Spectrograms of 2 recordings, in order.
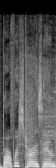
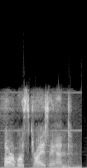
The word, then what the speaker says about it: Streisand: In an interview for NPR, she explained how this is a common mistake and that her last name is supposed to be pronounced with a soft S like in sand.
